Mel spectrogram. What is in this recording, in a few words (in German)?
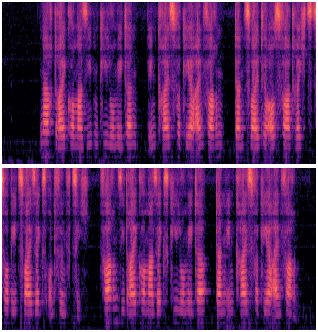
roboterstimme; garmin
